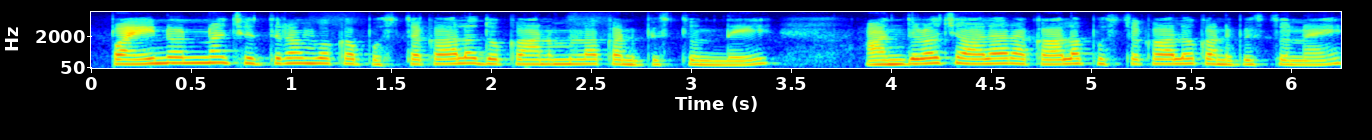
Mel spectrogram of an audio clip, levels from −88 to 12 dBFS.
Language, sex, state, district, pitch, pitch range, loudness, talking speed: Telugu, female, Telangana, Hyderabad, 245 Hz, 225-260 Hz, -17 LUFS, 115 wpm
